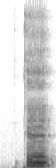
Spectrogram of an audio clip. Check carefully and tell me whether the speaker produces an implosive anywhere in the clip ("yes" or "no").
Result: no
